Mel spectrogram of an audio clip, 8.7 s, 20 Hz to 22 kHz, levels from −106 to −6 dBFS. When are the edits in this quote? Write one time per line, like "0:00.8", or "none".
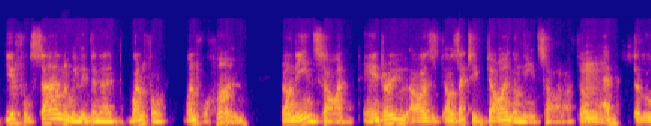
0:01.6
